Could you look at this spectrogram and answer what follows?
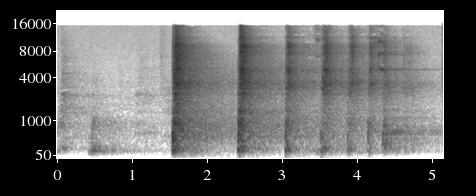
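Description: Loaded barbell with bumper plates dropped from overhead onto a rubber gym floor: one heavy crash about a second and a half in, then five bounces, each quicker and quieter, as it settles.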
